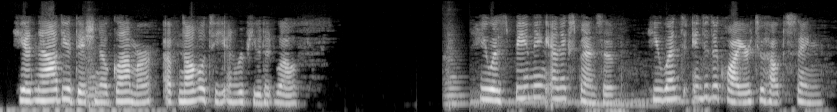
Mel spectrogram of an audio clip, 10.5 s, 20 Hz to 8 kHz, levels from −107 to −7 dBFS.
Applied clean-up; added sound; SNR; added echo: none; Bowed string instrument; 17 dB; none.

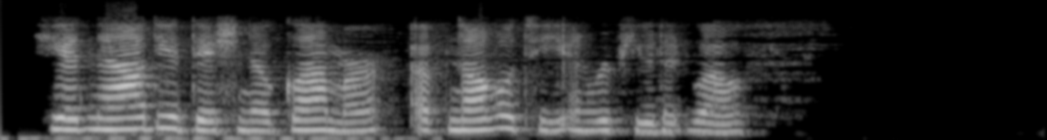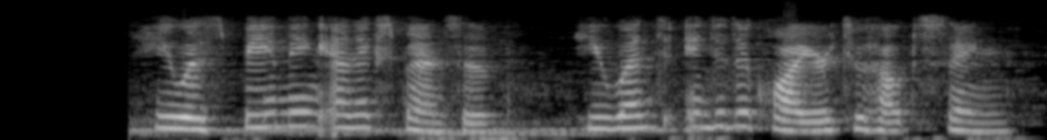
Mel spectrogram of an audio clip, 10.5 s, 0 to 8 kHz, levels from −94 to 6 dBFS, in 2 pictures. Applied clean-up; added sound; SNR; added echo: none; none; none; none.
